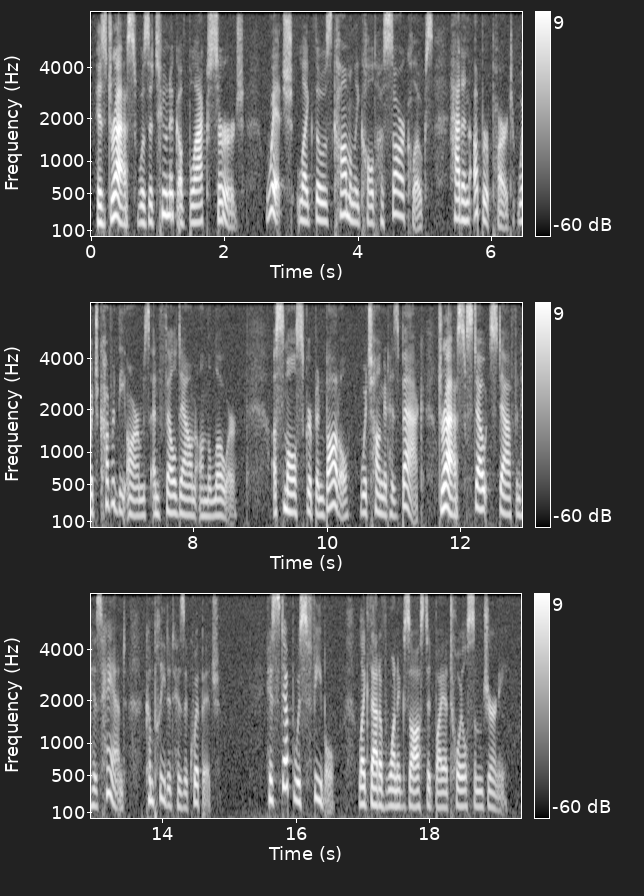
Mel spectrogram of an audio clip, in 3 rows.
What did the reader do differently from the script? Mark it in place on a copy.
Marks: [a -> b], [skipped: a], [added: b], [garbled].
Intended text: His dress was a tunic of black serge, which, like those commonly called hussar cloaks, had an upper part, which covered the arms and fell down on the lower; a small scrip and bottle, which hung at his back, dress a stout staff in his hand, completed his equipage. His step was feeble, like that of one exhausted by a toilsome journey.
His dress was a tunic of black serge, which, like those commonly called hussar cloaks, had an upper part, which covered the arms and fell down on the lower; a small scrip and bottle, which hung at his back, dress a stout staff in his hand, completed his equipage. His step was feeble, like that of one exhausted by a toilsome journey.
